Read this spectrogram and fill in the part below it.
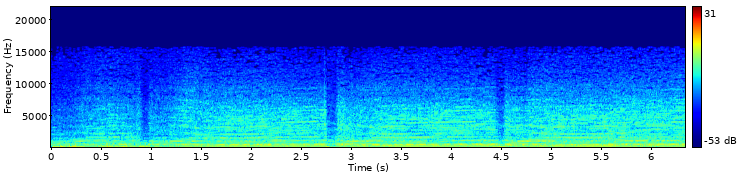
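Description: A racing car engine screams at high revs, rising in pitch and dropping briefly at each gear change.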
